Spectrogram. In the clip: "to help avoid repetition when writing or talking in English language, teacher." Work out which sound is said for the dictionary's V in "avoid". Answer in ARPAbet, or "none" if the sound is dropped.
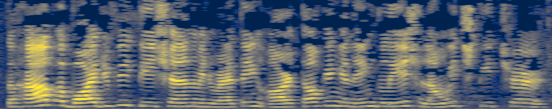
B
